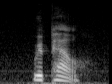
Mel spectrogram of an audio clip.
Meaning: 1. To turn (someone) away from a privilege, right, job, etc 2. To reject, put off (a request, demand etc.) 3. To ward off (a malignant influence, attack etc.)
- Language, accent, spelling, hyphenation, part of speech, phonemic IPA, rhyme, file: English, US, repel, re‧pel, verb, /ɹɪˈpɛl/, -ɛl, En-us-repel.ogg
